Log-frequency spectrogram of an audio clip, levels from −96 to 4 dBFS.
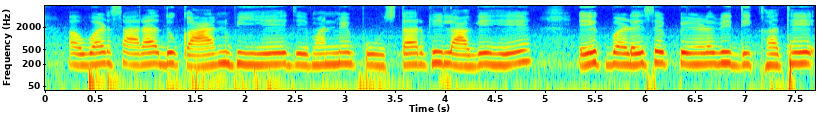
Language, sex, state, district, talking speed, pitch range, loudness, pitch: Hindi, female, Maharashtra, Sindhudurg, 130 wpm, 195-210 Hz, -20 LUFS, 200 Hz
